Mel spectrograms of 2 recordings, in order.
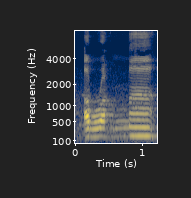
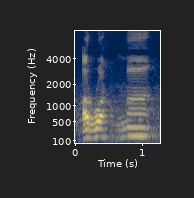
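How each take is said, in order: No difference in how they are said.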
